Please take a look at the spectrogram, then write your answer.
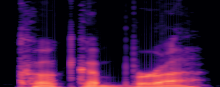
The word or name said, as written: kookaburra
